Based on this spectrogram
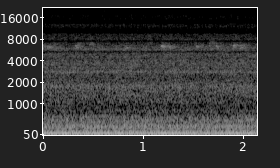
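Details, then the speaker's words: Ford Transit Custom 2.2 diesel running for a few minutes after bleeding the system during a service: steady idle clatter with a faint high chirp; belt-side squeak, suspected belt, pulley or tensioner, owner doubts it's the belt; not confirmed. "squeaking can you hear that squeaking that's rather a belt or that's a pulley or tensioner or something like that but that's definitely that's definitely squeaking"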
